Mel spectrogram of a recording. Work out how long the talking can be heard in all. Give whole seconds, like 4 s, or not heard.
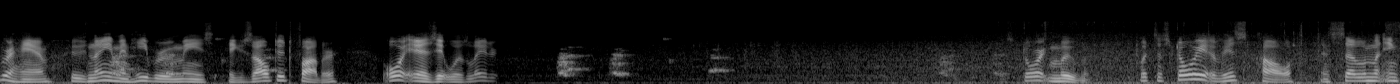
9 s.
